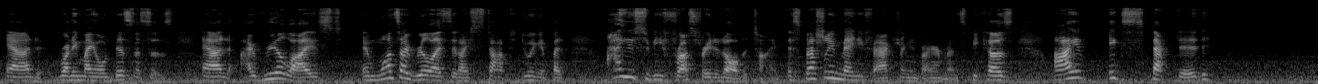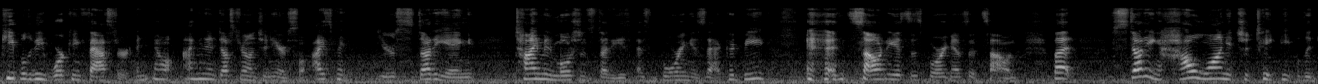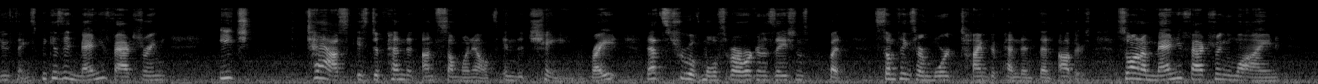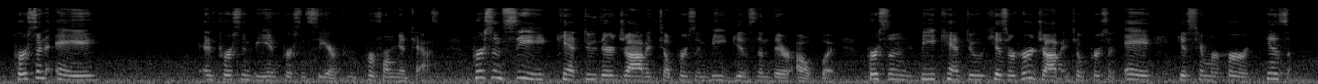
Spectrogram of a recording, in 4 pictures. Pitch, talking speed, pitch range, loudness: 225 Hz, 175 wpm, 200-255 Hz, -33 LUFS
